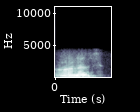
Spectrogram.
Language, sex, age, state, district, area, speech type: Kashmiri, male, 30-45, Jammu and Kashmir, Bandipora, rural, conversation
